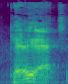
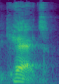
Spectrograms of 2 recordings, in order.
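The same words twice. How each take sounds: First: The word is said in a deep, foreign-accented voice. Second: The word is said plainly, without an accent. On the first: "some people have an accent that goes along with saying the word cat" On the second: "cat is a plain way of saying something"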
